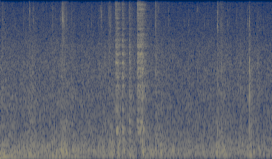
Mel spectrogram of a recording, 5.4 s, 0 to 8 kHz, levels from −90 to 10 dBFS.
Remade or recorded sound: recorded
